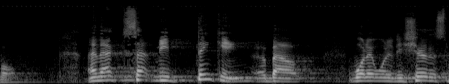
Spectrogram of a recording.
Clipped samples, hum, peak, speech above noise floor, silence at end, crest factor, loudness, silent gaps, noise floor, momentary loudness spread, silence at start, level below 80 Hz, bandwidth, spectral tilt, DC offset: under 0.1%; none; -10 dBFS; 23 dB; 0 s; 20 dB; -30 LUFS; none; -52 dBFS; 9 LU; 0 s; -74 dBFS; 17.5 kHz; -5.5 dB/octave; under 0.1%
